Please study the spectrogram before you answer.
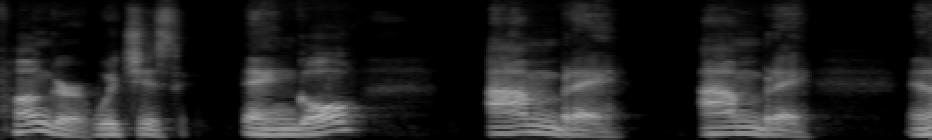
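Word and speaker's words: hambre: which is tengo ambre ambre and always make sure you pronounce that correctly h a because you don't want to mess up a little bit and say hombre which that ombre means man so tengo i am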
